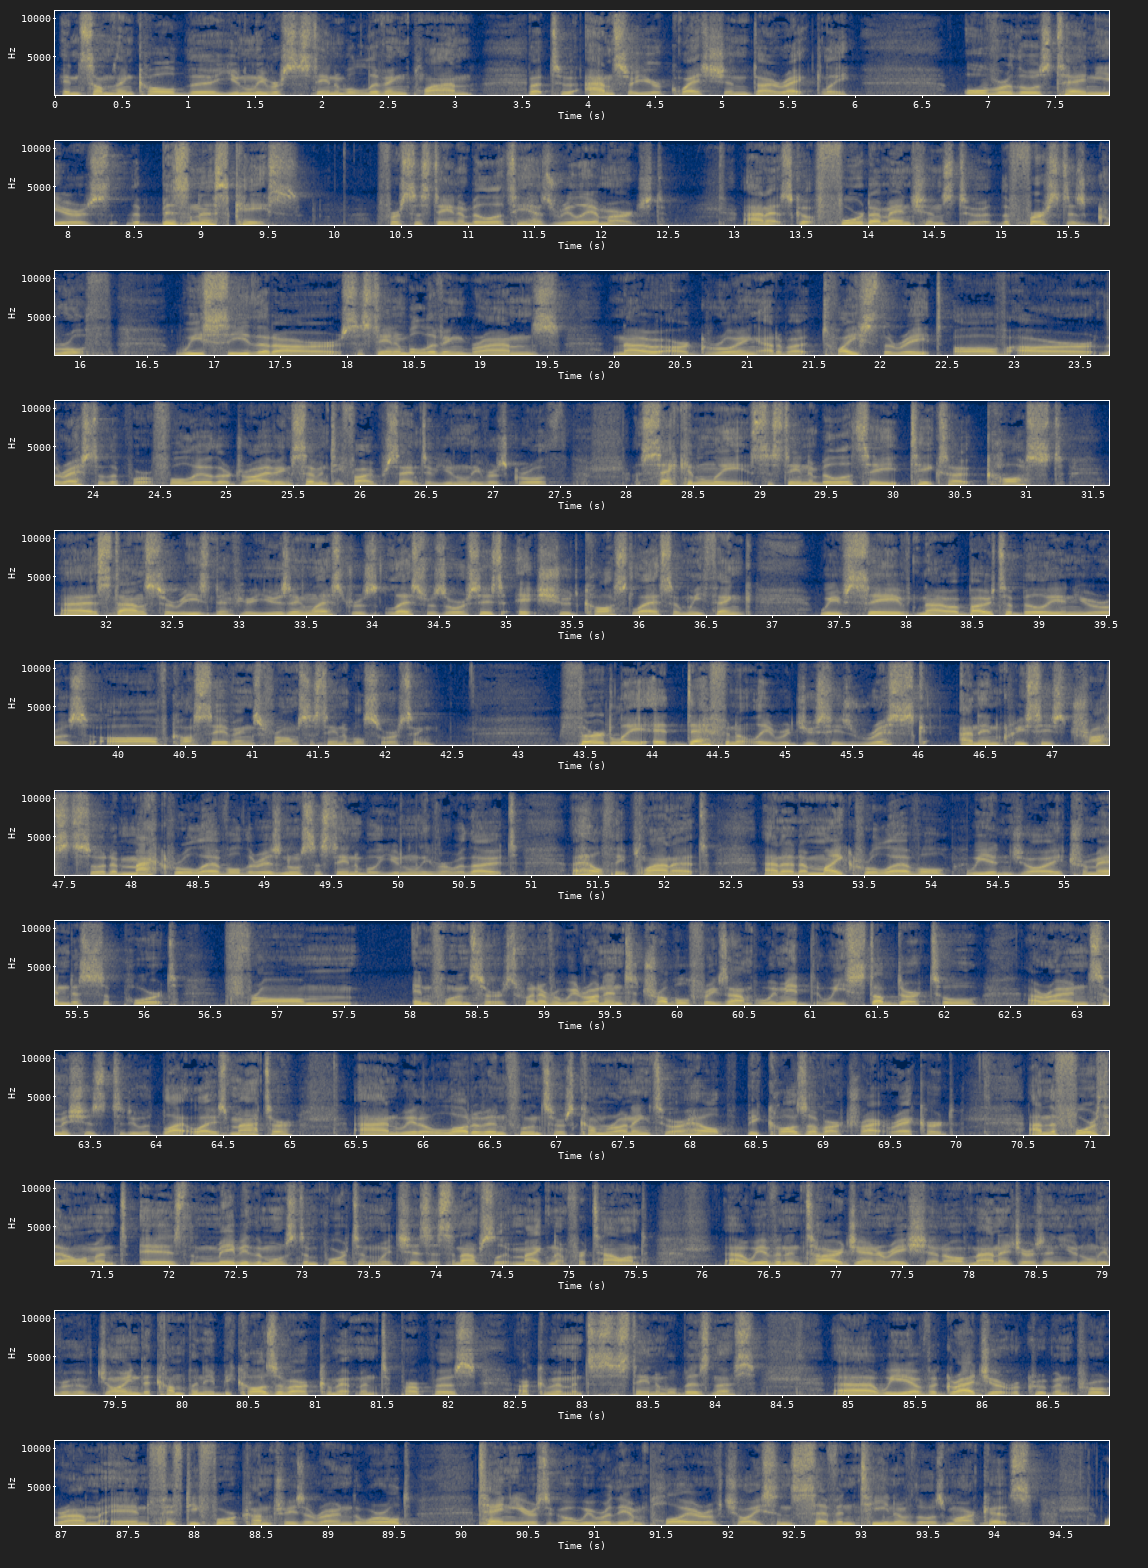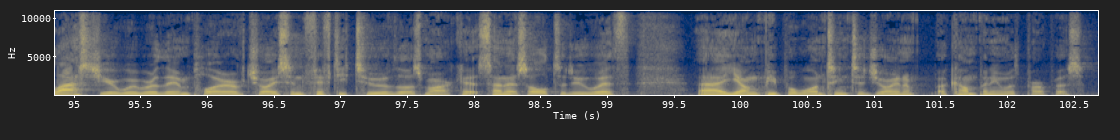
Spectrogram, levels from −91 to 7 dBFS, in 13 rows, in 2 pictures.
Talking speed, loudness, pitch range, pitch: 160 wpm, -19 LUFS, 100-115 Hz, 110 Hz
